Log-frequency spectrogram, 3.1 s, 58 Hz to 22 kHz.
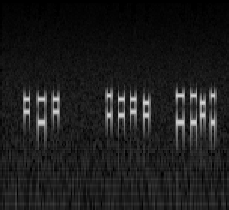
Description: DTMF, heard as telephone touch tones, dialled by hand, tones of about 70 ms. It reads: 020 9807 3373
